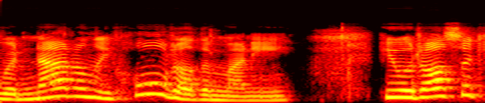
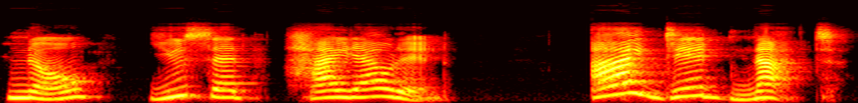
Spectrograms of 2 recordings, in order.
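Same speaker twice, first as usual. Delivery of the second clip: loud, slow stubborn shout; quarrel shout; 4 semitones higher, 9 dB louder, much slower than usual. Acted. Siblings shout at each other, loud and slow. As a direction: dig in and yell it.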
